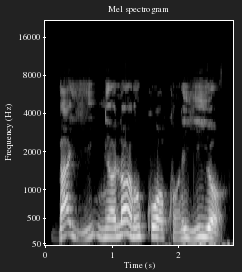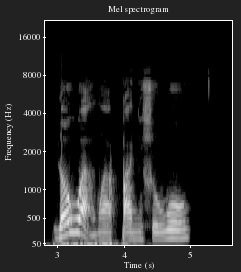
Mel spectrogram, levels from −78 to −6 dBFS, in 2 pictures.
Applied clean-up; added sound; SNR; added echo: neural mask model Resemble Enhance denoiser.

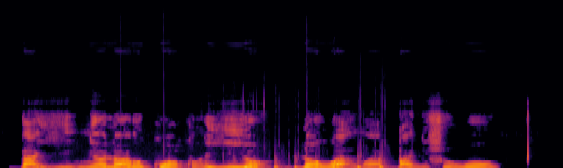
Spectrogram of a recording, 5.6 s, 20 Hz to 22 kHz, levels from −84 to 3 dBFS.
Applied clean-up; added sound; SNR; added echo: none; Knock; 4 dB; none.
